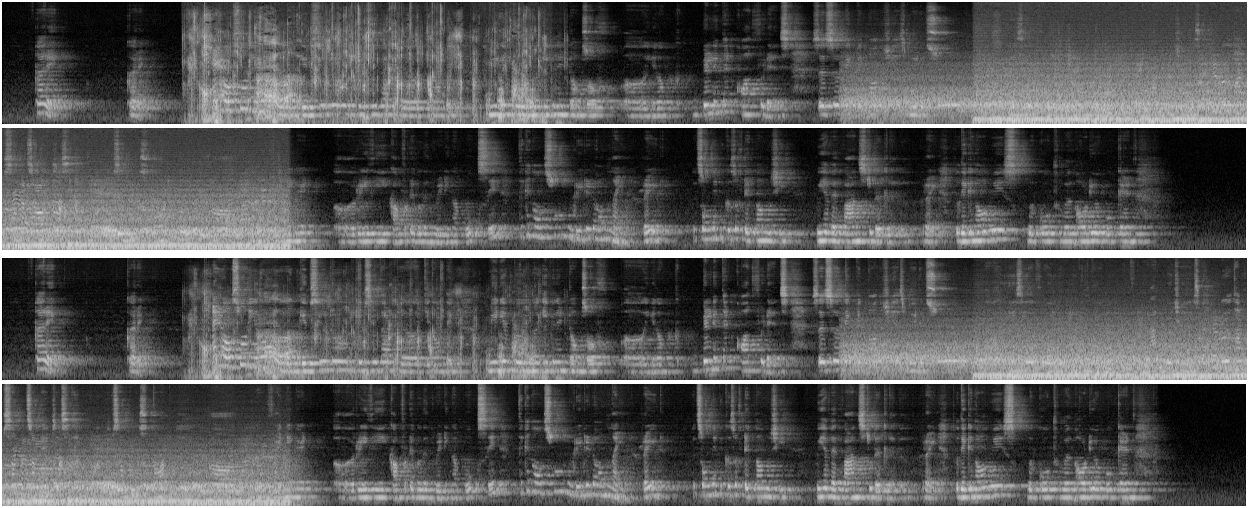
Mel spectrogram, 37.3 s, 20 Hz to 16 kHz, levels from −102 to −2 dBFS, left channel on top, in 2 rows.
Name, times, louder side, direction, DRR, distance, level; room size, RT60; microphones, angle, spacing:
voice 1, 0.5-0.9 1.9-2.1 3.1-9.0 9.3-10.0 10.3-14.5 14.7-23.3 23.6-26.1 26.5-28.6 29.0-30.5 30.9-36.0, right 1 dB, 45° right, 5 dB, 4.1 m, -33 dB
sound 1, 2.7-8.4, left 6 dB, 85° left, 0.7 m, -32 dB
sound 2, 12.5-18.3, right 1 dB, 10° right, 5.2 m, -34 dB
sound 3, 14.6-23.0, left 1 dB, 40° left, 2.7 m, -26 dB
26.5 x 20.0 x 7.0 m, 1.2 s
head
